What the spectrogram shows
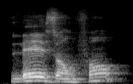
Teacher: C'est la prononciation d'une consonne finale d'un mot devant un mot commençant par une voyelle. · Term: liaison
